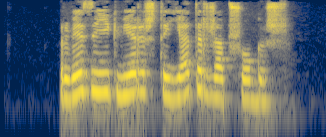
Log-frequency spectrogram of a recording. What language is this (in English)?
Mari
